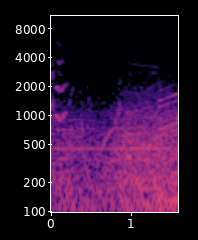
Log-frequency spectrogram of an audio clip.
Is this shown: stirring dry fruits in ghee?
no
